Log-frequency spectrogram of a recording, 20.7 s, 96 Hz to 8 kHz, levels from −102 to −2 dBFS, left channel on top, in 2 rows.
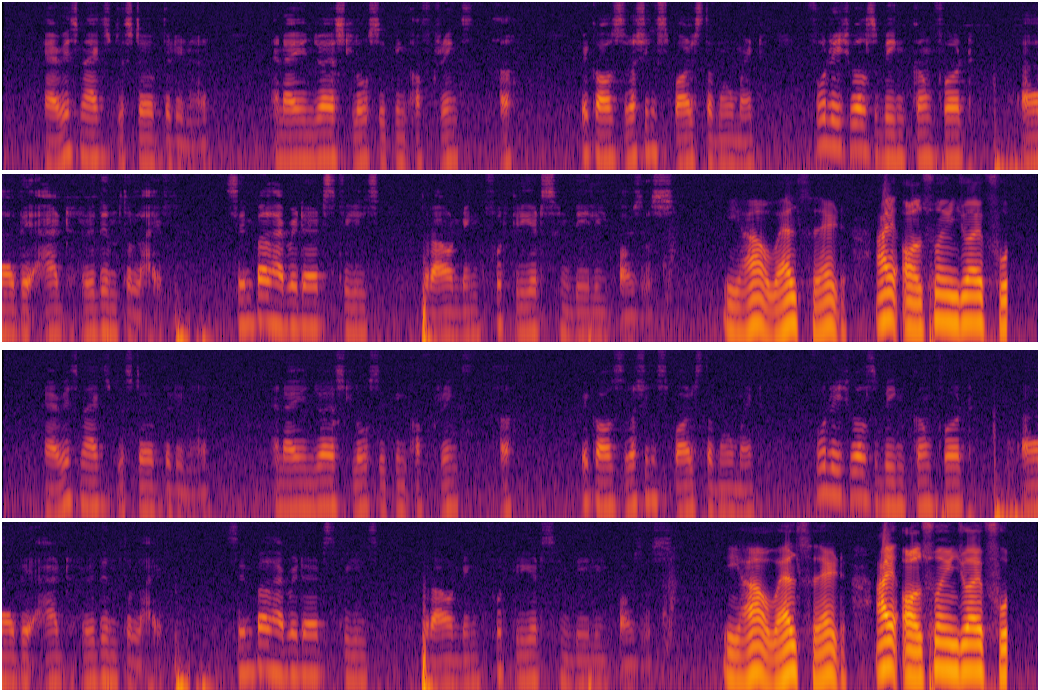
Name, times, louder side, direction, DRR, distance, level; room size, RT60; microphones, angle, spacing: voice 1, 0.4-2.1 2.7-4.7 5.0-5.1 5.8-7.5 8.1-9.6 10.2-12.0 12.6-14.1 14.6-17.1, left 2 dB, 85° left, 4.8 m, -43 dB
voice 2, 17.6-18.7 19.1-20.4, right 4 dB, 60° right, 0.6 m, -27 dB
head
